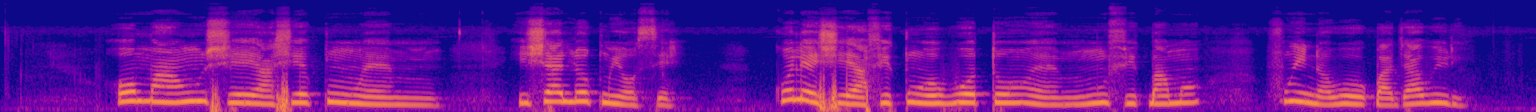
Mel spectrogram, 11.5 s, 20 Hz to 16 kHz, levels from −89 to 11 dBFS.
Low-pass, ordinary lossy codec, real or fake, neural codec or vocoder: 14.4 kHz; none; fake; vocoder, 48 kHz, 128 mel bands, Vocos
